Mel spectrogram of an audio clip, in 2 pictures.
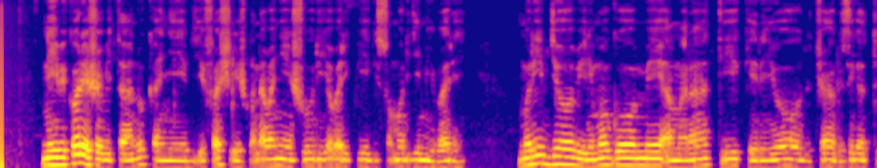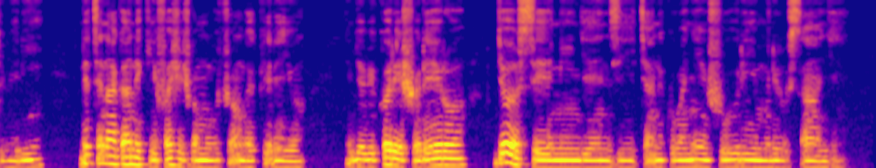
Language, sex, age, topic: Kinyarwanda, male, 18-24, education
